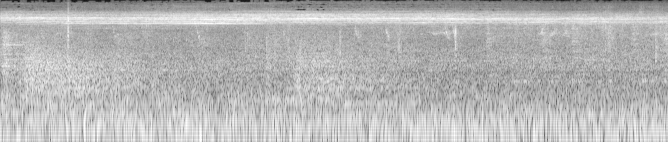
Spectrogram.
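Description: Steady outdoor city ambience: an even low rumble with a faint high hiss and a few faint scattered ticks.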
